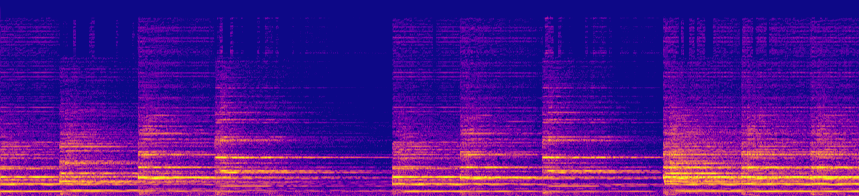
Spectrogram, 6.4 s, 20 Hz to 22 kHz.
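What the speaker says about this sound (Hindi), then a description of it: "डी नोट का घंटा बजेगा।" A temple bell voice played on a Roland XPS-60 keyboard at the D note rings out in repeated loud, metallic strikes, each ringing on and decaying before the next, with no talk.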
